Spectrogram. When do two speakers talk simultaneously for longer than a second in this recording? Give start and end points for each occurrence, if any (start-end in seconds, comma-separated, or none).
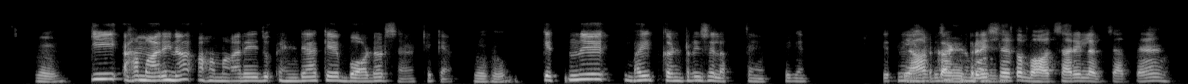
9.0-10.4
